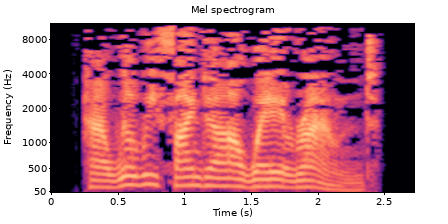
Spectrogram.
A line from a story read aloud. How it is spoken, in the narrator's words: I asked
